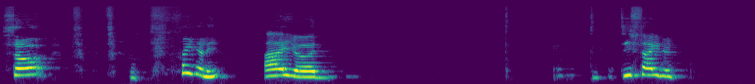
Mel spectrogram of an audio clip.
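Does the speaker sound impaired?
Yes: stuttering; led to rejection from computer science master's program; here blocks.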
